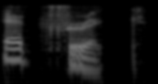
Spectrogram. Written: Ettrick Forest

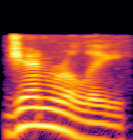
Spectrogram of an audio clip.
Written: generally

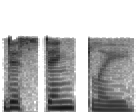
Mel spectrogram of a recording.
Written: distinctly

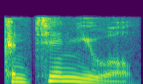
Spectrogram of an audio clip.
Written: continual

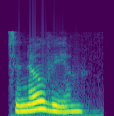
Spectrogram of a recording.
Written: synovium

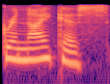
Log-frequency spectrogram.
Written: Granicus

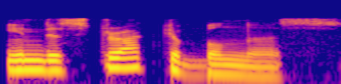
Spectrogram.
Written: indestructibleness

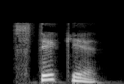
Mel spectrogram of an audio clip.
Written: stickit

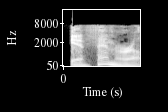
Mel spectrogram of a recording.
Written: ephemeralness

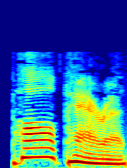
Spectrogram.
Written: poll parrot

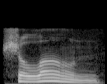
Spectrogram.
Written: Cholon

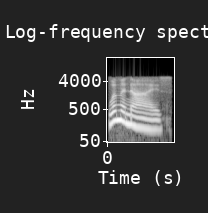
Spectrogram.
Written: womanize

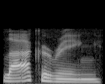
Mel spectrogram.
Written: lacquering

